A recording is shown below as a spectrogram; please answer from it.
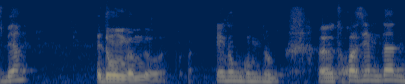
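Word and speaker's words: Haedong Gumdo: Et tu es 3e dan de Aidong Gumdo, je prononce bien. Aidong Gumdo, ouais.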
